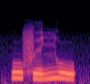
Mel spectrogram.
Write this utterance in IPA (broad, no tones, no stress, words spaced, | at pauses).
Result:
ufɪ ɲu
